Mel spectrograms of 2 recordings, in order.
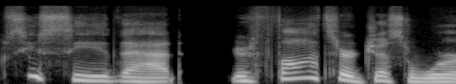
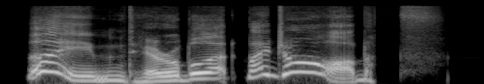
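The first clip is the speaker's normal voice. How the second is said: over-the-top, swooping, exaggerated cartoon voice; 4 semitones higher than usual. Demonstrating repeating a negative thought out loud, exaggerated cartoon voice. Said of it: "repeating it in a funny accent or an exaggerated cartoon voice".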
